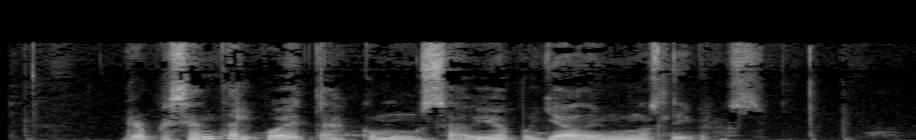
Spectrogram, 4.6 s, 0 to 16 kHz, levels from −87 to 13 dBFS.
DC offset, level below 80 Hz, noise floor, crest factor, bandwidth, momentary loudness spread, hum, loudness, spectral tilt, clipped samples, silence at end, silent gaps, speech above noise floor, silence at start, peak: under 0.1%; -54 dBFS; -54 dBFS; 20 dB; 11.5 kHz; 12 LU; none; -20 LUFS; -4.5 dB/octave; under 0.1%; 0.8 s; none; 34 dB; 0.6 s; -2 dBFS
